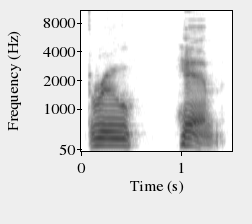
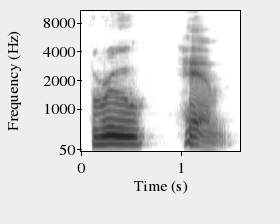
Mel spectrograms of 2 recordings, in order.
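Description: First: Said in the usual way. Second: Loud punch on "Through", then "him"; "Through" belted out as the key word; emphatic repeat. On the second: Real, not acted. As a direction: drive "Through" home forcefully, pause before "him". Preacher repeats phrase for emphasis.

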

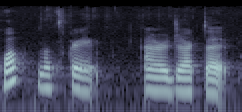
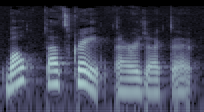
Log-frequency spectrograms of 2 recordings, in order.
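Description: First: Dry sassy dismissal; dismissive retort. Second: Dismissive. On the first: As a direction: shut her down, deadpan. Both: Retold or imitated. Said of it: "I've been saying that all week".

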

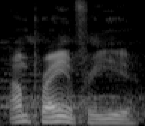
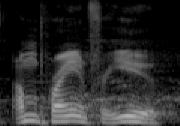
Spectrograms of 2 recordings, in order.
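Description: Both takes have the same delivery.

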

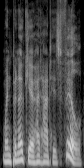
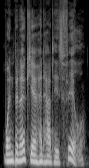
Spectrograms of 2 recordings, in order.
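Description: No difference in how they are said.

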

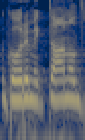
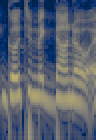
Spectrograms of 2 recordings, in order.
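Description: First: Said in the usual way. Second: Put-on "McDonough" with swallowed French-accented ending; louder imitation of a French bartender's muddled English; heavy French accent. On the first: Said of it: "he's saying go". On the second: Bartender recommending where to eat, heavy French accent. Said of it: "very heavy accent".

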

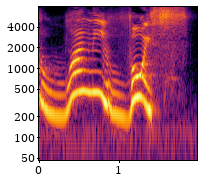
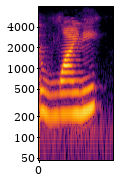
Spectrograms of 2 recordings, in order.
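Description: First: Drawn-out whiny "whiny voice". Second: Said in the usual way. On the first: Shown as a demonstration. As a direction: stretch "whiny voice" in a slow whine. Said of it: "Her loud". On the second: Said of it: "Peyton said, whiny".

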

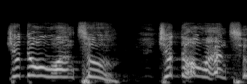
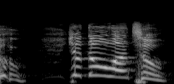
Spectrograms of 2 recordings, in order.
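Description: First: Shouted warning. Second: Drawn-out warning. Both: Shown as a demonstration.

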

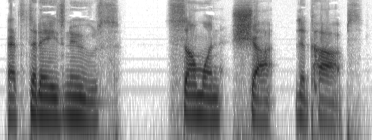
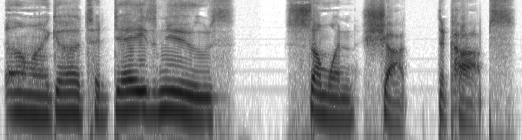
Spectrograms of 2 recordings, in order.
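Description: First: Said in the usual way. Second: Slow, louder mock newscaster drama; mock news anchor. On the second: News anchor selling the headline to viewers, slow mock drama. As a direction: hype the headline like a sensational anchor, drawn out. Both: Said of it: "the news be like".

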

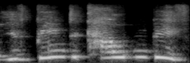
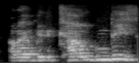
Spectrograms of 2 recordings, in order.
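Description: First: High, louder incredulous squeak on "You've been to Cowdenbeath?"; mock disbelief. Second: Said in the usual way. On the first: Scotsman doubting a Welshman went to Cowdenbeath, high incredulous. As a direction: play the Scot who can't believe it.

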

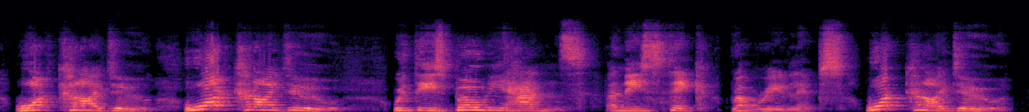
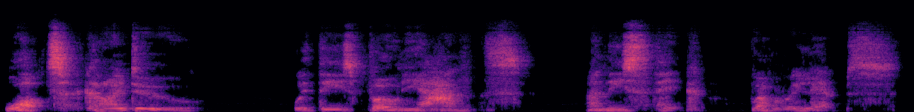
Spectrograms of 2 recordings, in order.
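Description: First: A much higher, much louder wailing cry; mad monk shouting. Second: Slow, breathy whisper of a mad monk; eerie whisper. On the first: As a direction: howl it through the walls like a madman. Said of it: "Morris starts shouting through the walls". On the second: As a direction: creep out the listener with a slow ghostly whisper. Mad monk's eerie chant. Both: Acted.

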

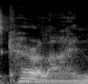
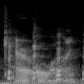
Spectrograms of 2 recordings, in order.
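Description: First: "Caroline" drawn out to rhyme with clothesline; slow, careful "Caroline", last syllable "line"; corrective pronunciation. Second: "Caroline" in a broad, twanged caricature; mimicked mispronunciation. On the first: Retold or imitated. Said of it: "like clothesline". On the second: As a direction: mockingly say "Caroline" the mistaken, broad way. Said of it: "Not Caroline".

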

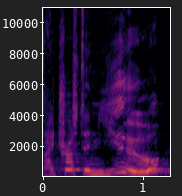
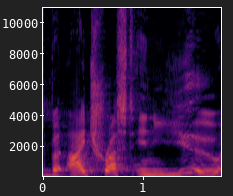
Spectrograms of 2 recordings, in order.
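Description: First: I trust in you with I and you pressed, slow and higher; stress on I and you. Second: Said in the usual way. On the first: Shown as a demonstration. Preacher to congregation, pressing I and you. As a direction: lean on I and on you. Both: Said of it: "the I and the you are emphatic".

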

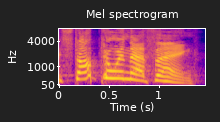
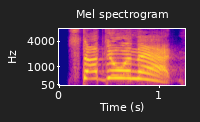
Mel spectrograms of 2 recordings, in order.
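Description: First: Slow, emphatic mock order; blunt mock advice again. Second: High, slow mock bark; blunt mock advice. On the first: Pastor repeats his joke advice to Shelley, slow emphatic order. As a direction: hammer each word. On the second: Pastor mocks his own blunt counseling, slow high bark. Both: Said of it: "something stupid like".

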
